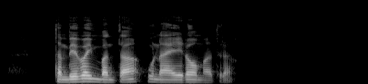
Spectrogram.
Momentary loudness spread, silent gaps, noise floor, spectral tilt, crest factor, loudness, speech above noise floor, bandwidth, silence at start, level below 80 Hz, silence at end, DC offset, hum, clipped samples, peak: 16 LU; none; under -90 dBFS; -6 dB/octave; 20 dB; -23 LUFS; over 67 dB; 10 kHz; 0.55 s; -76 dBFS; 1.4 s; under 0.1%; none; under 0.1%; -6 dBFS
